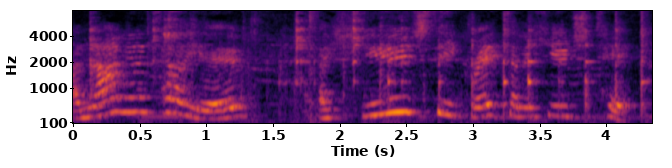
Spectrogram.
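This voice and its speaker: A woman talks at a fairly slow pace while clear music plays in the background. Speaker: home cooking host. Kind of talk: cooking tutorial. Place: kitchen.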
